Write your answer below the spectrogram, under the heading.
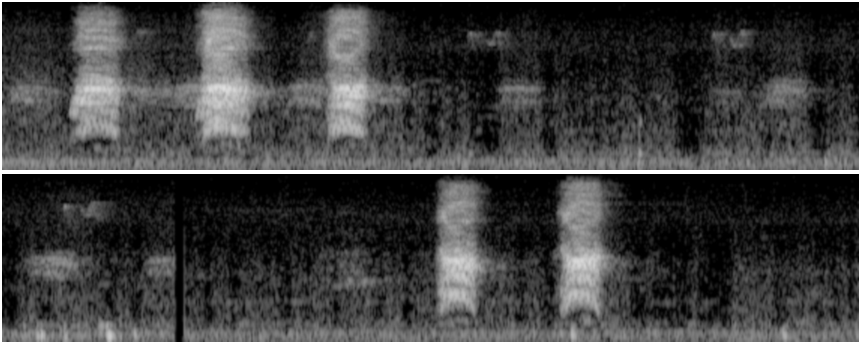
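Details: Crow calling in natural surroundings: three strong harsh caws, a pause with fainter distant calls and a few knocks, then two more loud caws.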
